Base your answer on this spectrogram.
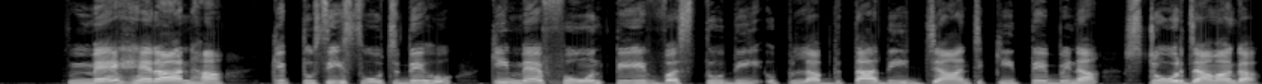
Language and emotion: Punjabi, disgusted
